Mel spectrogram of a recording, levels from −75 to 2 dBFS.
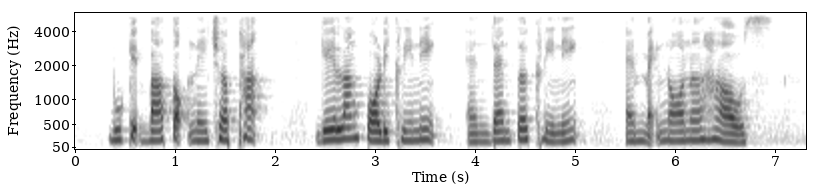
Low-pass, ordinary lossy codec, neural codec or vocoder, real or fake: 5.4 kHz; none; none; real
